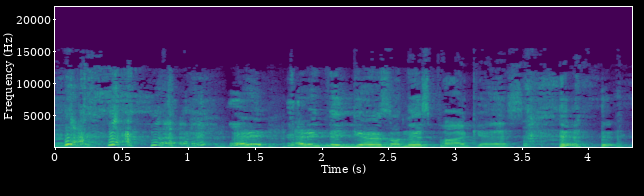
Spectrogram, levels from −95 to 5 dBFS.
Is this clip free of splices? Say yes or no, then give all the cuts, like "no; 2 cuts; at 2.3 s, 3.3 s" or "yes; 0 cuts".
yes; 0 cuts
